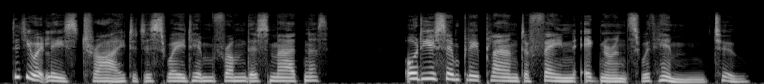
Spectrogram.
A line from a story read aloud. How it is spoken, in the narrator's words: his voice was even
